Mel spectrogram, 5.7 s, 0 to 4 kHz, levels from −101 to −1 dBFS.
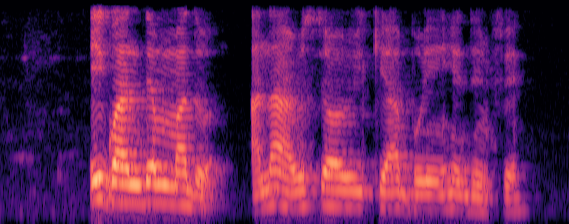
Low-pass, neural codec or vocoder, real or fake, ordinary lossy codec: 3.6 kHz; none; real; none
